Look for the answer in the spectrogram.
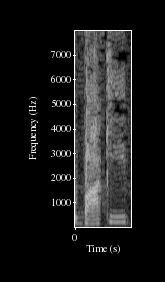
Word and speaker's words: Bakke: My name is Heather Bakke, B-A-K-K-E.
